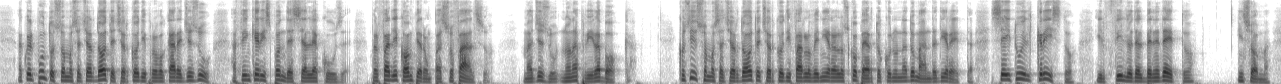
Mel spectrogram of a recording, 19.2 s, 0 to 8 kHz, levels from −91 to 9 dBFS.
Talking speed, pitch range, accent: 155 wpm, 115-150 Hz, native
